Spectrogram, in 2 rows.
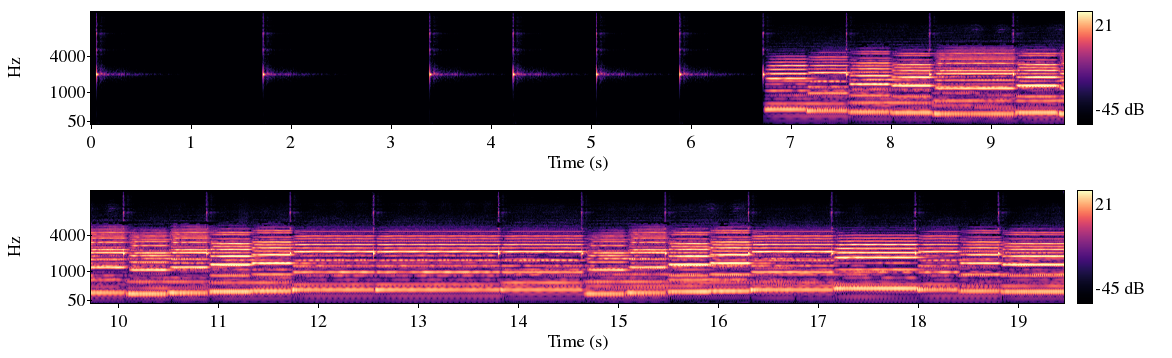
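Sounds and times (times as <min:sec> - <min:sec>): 
alto flute playing for a practice track: 0:06.8 - 0:19.4.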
